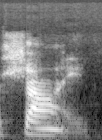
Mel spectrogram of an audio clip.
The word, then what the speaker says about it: Shein: I think it's she and N, like the ampersand, but everyone just calls it Sheen or Shine. I call it Shein because that's what I thought.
